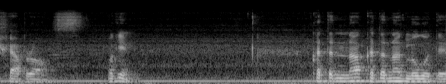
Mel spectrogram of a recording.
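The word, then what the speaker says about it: chaperones: It's not chaperon actually, it is chaperons, you know, chaperons. Yeah, it's not chaperon, it's chaperons.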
